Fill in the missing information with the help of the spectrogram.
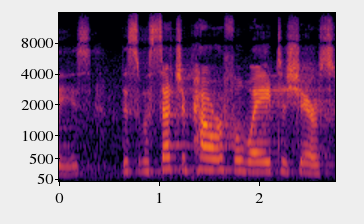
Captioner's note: none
